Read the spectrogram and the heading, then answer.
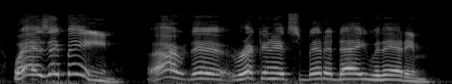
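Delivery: put-on Australian accent, very high and swooping. Starting a scene after asking whether they had an accent: Australian accent. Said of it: "That's Australian".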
